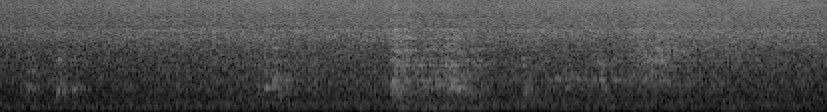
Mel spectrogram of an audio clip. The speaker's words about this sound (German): In einer Pfanne brutzelt das Stück Kalbfleisch, das in ein paar Minuten als Schnitzel auf den Teller kommt. Es stammt von einem Bauernhof, gerade einmal ein paar Fahrminuten entfernt.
